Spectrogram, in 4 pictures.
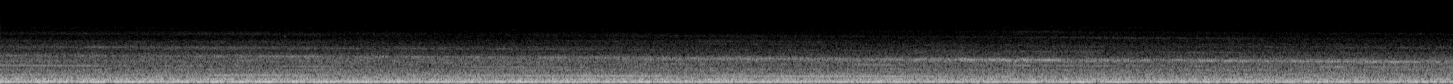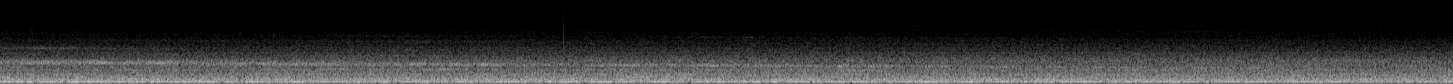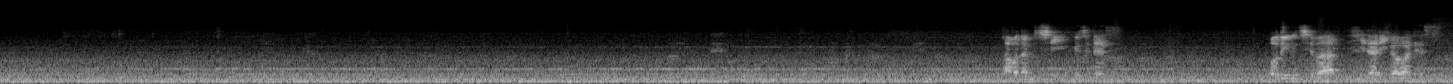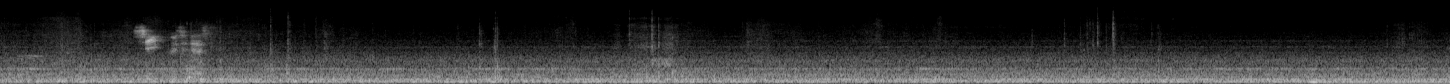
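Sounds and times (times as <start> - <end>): train running noise rumble: 23.2 - 58.0.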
